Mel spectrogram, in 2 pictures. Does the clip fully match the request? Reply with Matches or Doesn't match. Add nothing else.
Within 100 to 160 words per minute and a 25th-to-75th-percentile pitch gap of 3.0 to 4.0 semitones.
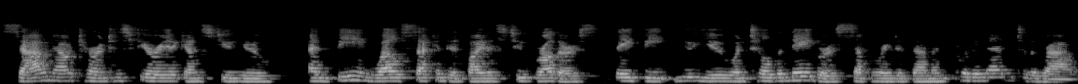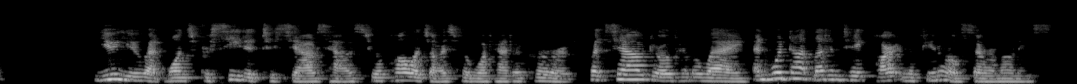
Doesn't match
